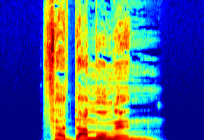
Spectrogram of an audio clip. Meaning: plural of Verdammung
- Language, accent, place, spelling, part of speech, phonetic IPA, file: German, Germany, Berlin, Verdammungen, noun, [fɛɐ̯ˈdamʊŋən], De-Verdammungen.ogg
